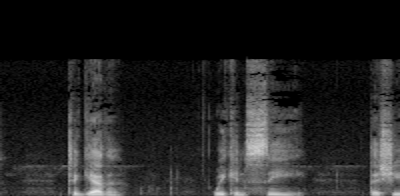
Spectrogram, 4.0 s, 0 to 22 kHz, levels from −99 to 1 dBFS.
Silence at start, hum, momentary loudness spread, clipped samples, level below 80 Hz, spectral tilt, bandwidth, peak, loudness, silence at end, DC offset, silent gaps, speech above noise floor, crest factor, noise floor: 0.7 s; none; 17 LU; under 0.1%; -76 dBFS; -2 dB/octave; 15.5 kHz; -2 dBFS; -21 LUFS; 0 s; under 0.1%; none; 42 dB; 24 dB; -63 dBFS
